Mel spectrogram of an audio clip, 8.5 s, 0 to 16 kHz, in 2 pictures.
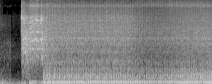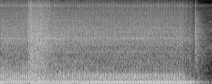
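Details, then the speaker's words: Yamaha YFZ450R XC race quad on 12-volt starting, briefly warmed on a milder day: short starter whir, then the single catches at once into a steady, even idle; clean start, for comparison with the 24-volt kit. "I let it run for just a little bit and it is starting just fine."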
